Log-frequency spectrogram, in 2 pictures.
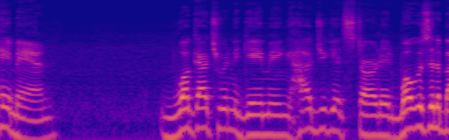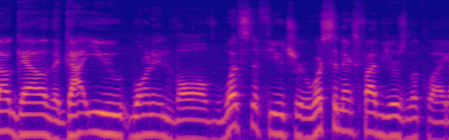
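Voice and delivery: ordinary talk, nothing marked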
